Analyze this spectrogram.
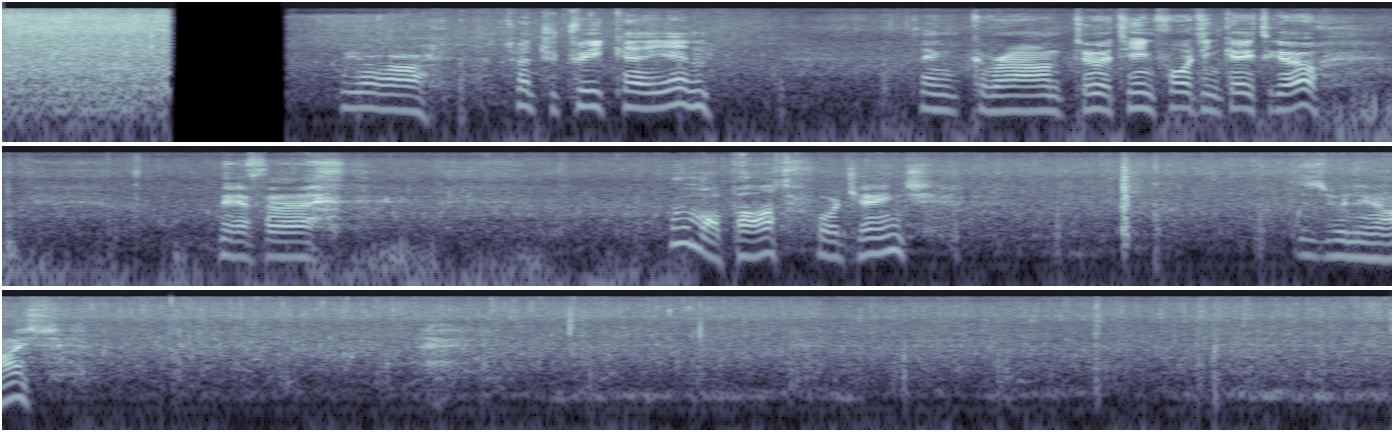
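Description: Footsteps crunch on a dirt track.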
